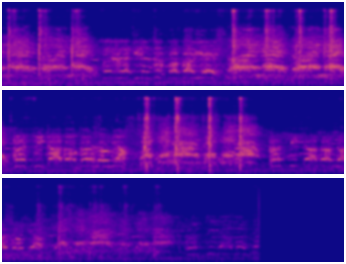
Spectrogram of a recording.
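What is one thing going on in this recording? A crowd of marchers chants loudly in unison outdoors.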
